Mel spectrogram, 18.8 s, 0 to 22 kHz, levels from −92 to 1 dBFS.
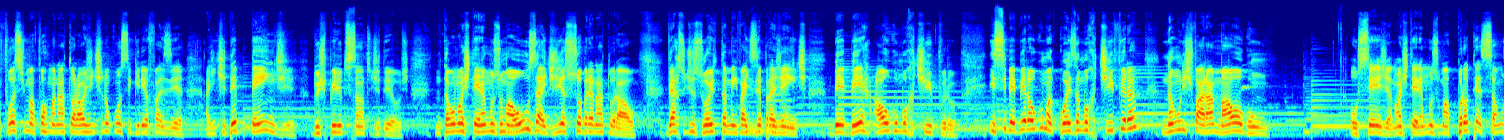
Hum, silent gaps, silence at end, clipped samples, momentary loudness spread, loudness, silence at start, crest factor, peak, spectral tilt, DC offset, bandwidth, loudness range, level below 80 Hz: none; none; 0 s; under 0.1%; 13 LU; -20 LUFS; 0 s; 20 dB; -2 dBFS; -4.5 dB/octave; under 0.1%; 16.5 kHz; 4 LU; -62 dBFS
